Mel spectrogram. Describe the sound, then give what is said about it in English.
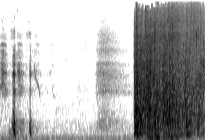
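A door cracking apart as someone pounds on it: two sharp knocks or cracks, a brief scraping rustle, then a sudden loud, sustained splintering crash that runs to the end. “Yeah, it sounds like your door is slowly cracking apart.”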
